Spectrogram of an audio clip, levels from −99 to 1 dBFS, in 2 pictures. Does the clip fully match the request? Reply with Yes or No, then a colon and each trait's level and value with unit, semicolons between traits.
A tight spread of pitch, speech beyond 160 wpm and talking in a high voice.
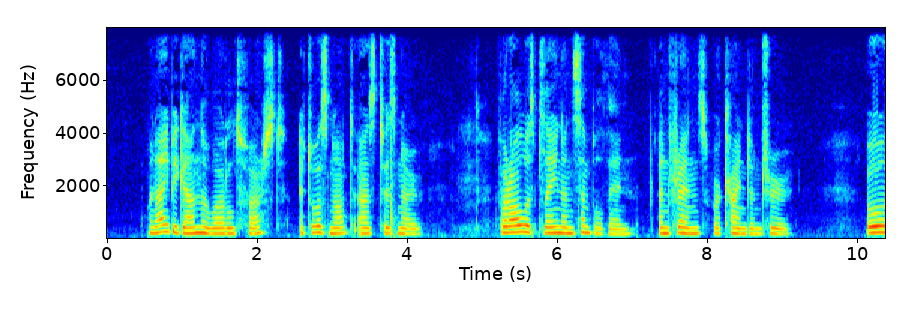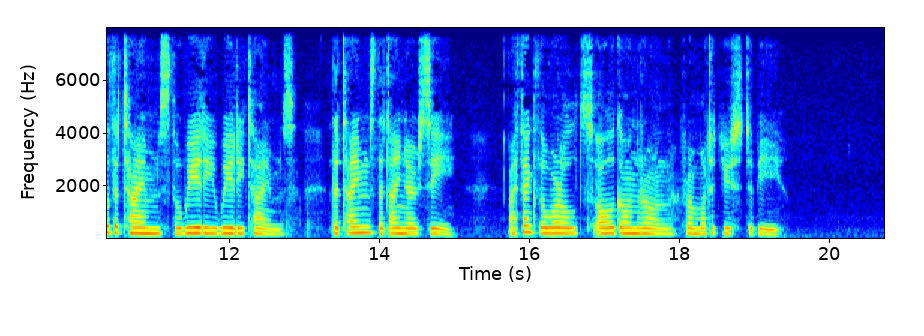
No: narrow, 1.8 semitones; average, 150 wpm; high, 205 Hz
